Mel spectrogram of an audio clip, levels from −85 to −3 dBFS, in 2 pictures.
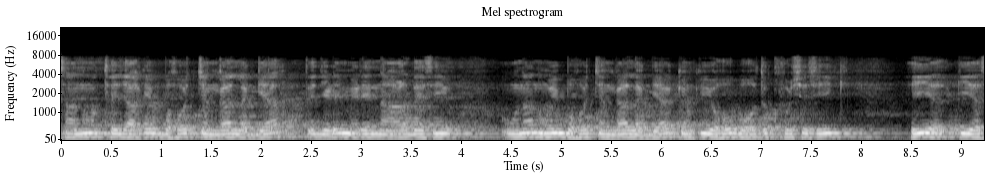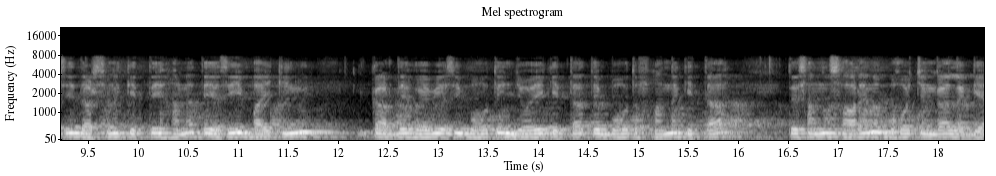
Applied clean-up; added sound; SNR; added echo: none; none; none; reverberation time 2.5 s.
